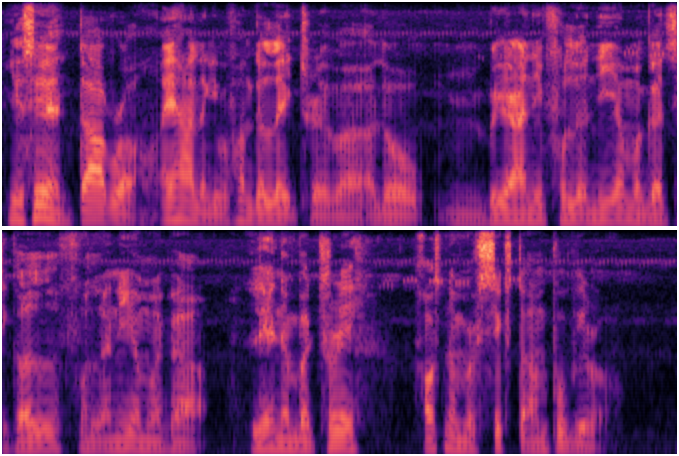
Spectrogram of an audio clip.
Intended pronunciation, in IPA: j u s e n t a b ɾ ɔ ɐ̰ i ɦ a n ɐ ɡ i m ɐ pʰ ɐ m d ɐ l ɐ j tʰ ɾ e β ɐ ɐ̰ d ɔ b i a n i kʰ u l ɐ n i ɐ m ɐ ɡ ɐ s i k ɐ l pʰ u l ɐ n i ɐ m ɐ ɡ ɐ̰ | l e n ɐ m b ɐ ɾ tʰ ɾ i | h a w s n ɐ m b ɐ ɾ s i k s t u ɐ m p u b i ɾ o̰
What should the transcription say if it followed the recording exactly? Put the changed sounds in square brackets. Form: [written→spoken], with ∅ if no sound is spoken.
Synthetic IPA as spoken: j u s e n t a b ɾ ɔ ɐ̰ [i→j] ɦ a n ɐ ɡ i m ɐ pʰ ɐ m d ɐ l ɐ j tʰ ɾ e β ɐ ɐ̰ d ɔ b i a n i [kʰ→pʰ] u l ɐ n i ɐ m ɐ ɡ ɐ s i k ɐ l pʰ u l ɐ n i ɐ m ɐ ɡ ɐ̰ | l e n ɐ m b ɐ ɾ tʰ ɾ i | h a w s n ɐ m b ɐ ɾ s i k s t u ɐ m p u b i ɾ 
